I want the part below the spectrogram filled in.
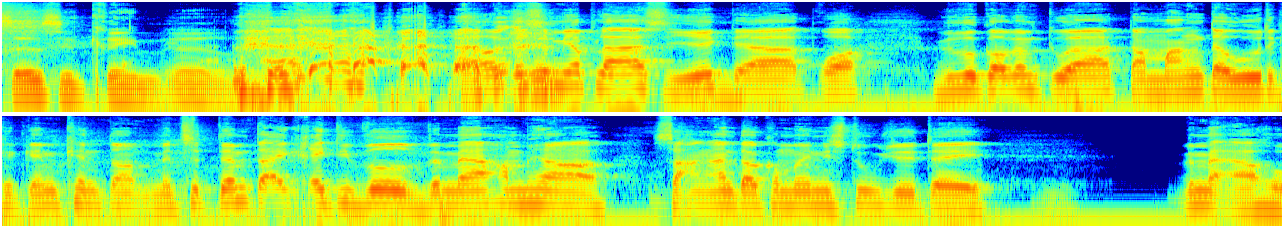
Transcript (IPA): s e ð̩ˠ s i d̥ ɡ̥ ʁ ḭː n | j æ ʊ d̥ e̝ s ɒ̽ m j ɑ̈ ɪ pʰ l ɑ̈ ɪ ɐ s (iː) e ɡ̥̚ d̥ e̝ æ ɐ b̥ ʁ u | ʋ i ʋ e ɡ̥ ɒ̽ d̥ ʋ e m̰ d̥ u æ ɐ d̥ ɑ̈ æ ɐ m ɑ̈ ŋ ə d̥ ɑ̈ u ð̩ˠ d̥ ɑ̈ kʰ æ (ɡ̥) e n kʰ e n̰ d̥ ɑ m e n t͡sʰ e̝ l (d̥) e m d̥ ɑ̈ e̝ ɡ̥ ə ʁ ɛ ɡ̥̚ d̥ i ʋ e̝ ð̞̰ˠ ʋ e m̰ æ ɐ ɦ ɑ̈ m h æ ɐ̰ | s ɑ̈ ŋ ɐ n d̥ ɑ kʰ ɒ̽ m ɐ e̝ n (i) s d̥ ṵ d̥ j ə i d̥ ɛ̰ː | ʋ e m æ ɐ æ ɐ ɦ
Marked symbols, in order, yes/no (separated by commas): yes, yes, yes, yes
